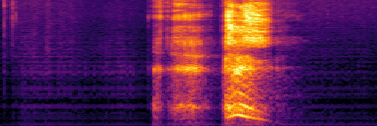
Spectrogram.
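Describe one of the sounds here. A young man coughs close to a microphone.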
